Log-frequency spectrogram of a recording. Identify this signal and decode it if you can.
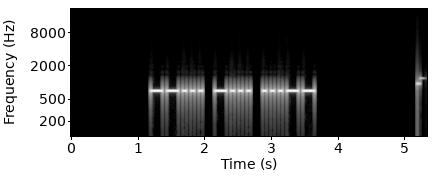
Morse code, heard as a keyed tone, about 20 wpm, 700 Hz. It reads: 7B3
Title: Three Letter-Number Combinations - 20wpm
